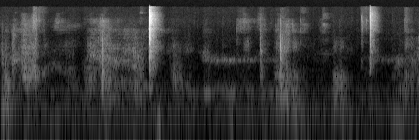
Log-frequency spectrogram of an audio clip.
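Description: Handling noise from curling hair with a flat iron: soft rustling of hair and clothing, with two sharp clicks, one about a second and a half in and one near the end.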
